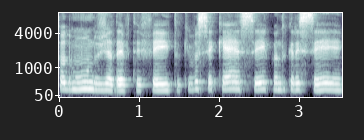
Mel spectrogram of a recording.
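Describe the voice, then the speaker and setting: The tone is dark and mellow, and the pace fairly slow. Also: woman. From Brazil, interior of São Paulo state. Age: 30s. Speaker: researcher and teacher. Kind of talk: personal story vlog. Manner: casual, conversational with fillers.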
